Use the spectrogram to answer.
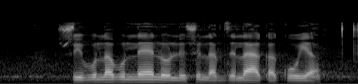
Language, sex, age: Tsonga, male, 18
